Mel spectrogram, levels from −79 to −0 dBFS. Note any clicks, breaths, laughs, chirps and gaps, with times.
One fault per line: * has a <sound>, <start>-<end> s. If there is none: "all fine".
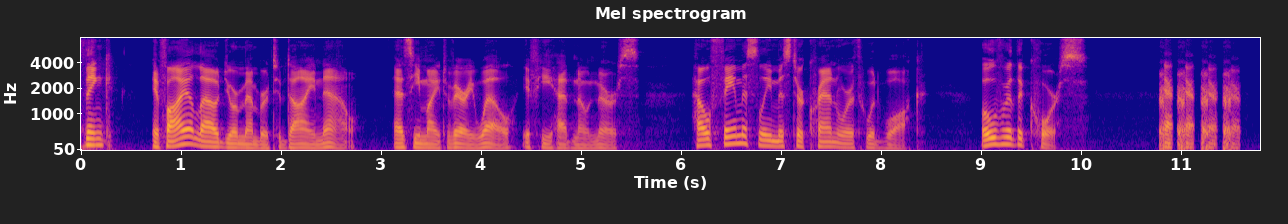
* has a laugh, 10.8-11.6 s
